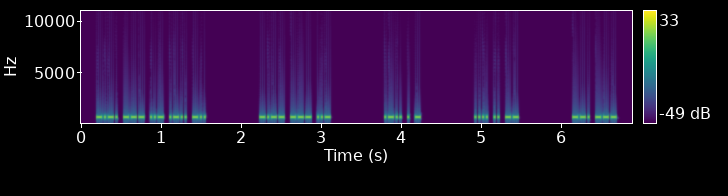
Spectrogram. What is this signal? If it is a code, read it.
Morse code, heard as a keyed tone, about 50 wpm, 700 Hz. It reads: COULD YOU LET HIM GO
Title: 4x Word-Spacing - Sentences from Top 300 Words - 50wpm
